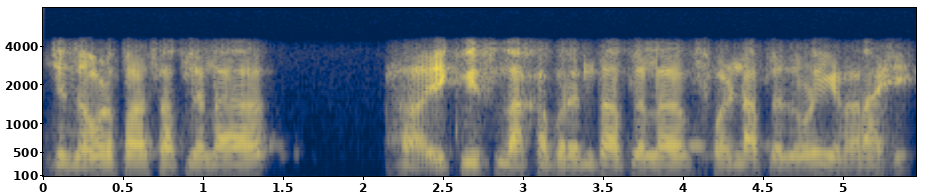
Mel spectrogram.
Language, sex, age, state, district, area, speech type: Marathi, male, 30-45, Maharashtra, Buldhana, urban, conversation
